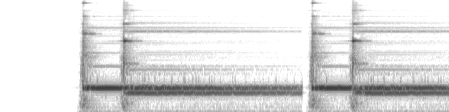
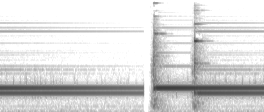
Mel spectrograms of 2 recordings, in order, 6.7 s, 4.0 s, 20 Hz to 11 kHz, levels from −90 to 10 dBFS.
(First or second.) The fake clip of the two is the first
